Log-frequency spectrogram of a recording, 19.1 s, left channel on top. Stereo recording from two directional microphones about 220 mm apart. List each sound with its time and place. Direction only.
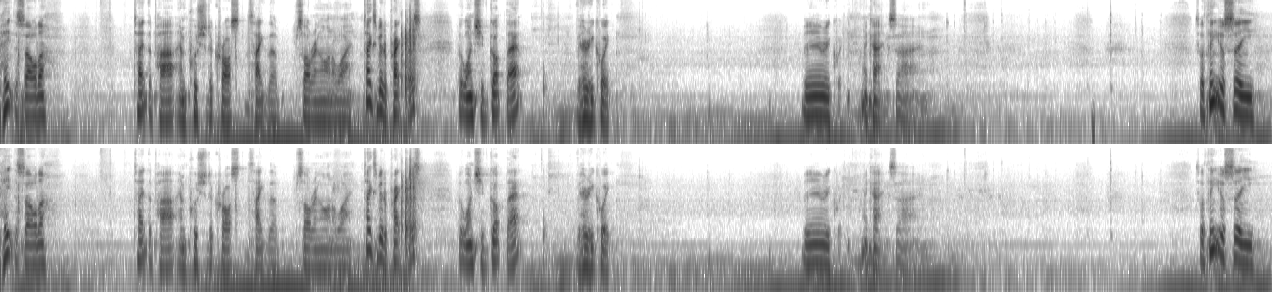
0.0 s speech: 45° left (ahead or behind)
2.0 s speech: 55° left (ahead or behind)
12.0 s speech: 55° left (ahead or behind)
17.9 s speech: 55° left (ahead or behind)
